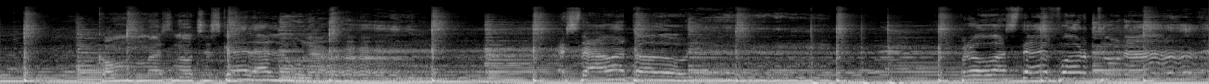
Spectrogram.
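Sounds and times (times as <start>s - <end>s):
bass line: 0.0s - 12.0s
person singing: 0.8s - 4.8s, 5.5s - 8.8s
drums with cymbal hits: 6.4s - 12.0s.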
